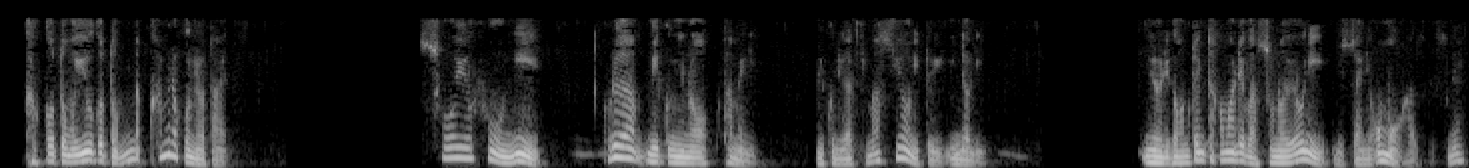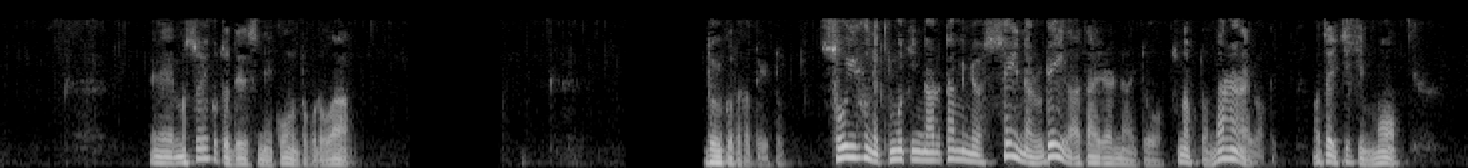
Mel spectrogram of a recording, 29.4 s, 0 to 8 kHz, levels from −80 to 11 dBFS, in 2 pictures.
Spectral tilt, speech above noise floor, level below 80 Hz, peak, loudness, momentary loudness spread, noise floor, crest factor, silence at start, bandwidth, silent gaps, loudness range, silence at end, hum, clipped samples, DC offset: -12 dB/octave; 46 dB; -38 dBFS; 0 dBFS; -18 LUFS; 14 LU; -63 dBFS; 18 dB; 0.25 s; 5.8 kHz; 2.91-4.16 s, 10.47-11.29 s, 18.81-19.64 s, 20.98-21.68 s; 7 LU; 0.7 s; none; under 0.1%; under 0.1%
